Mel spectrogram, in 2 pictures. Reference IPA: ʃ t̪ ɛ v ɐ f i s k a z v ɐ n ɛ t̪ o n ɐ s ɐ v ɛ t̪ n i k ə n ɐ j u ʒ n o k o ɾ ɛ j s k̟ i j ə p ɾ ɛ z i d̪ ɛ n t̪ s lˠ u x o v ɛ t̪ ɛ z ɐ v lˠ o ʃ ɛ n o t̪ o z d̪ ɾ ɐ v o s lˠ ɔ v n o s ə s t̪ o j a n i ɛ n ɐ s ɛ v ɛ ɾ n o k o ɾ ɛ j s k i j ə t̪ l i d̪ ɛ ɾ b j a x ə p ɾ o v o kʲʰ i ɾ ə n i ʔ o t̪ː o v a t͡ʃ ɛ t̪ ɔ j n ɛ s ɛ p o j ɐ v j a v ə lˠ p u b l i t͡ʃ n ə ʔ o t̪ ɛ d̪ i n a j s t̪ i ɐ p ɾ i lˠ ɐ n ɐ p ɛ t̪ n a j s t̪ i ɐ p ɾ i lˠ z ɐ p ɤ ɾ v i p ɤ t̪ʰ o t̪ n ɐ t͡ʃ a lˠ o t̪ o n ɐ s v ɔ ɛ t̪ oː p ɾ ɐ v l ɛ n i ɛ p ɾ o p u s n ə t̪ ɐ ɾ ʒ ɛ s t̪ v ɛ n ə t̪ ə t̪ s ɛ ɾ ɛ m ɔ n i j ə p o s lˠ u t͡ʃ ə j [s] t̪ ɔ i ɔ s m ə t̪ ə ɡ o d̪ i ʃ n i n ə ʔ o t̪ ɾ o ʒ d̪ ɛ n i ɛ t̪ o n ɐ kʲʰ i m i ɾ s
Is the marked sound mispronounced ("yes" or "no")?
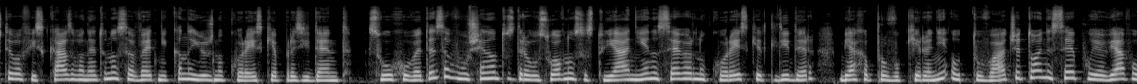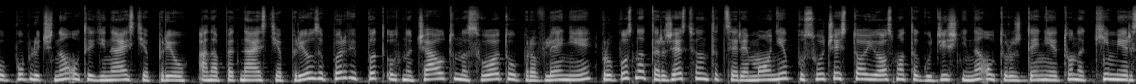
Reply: no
